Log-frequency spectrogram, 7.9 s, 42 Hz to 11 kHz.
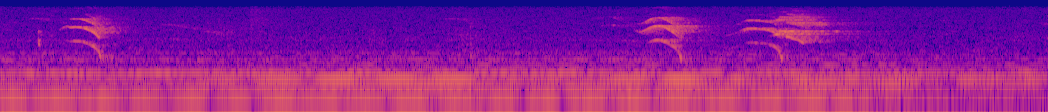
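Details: Wild cow elk and calves from a large Utah herd, trail camera recording on July 17, 2022, talking naturally amongst themselves: high, thin, downward-sliding mews, a pair near the start and a cluster of three around five to six seconds, over a steady low hum.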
